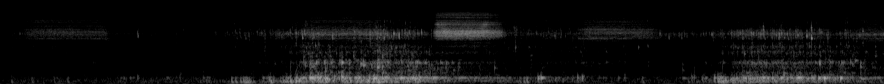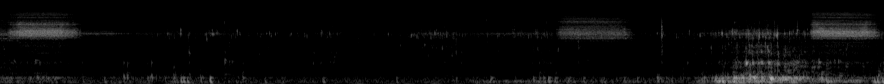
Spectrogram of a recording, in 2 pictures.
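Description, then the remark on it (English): Muffled underwater ambience from scuba diving in Hague Quarry in Kankakee, with rhythmic bursts of bubbling exhalation from a regulator every few seconds, fairly loud, separated by quieter hissing lulls. No one speaks. “I was diving in a place called Hague Quarry, which is in Kankakee, about an hour south of here.”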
